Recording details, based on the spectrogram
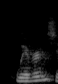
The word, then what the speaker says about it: wyvern: So, you mentioned, was it Wyvern? Wyvern? Is that how you pronounce it? – Wyverns, yeah.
